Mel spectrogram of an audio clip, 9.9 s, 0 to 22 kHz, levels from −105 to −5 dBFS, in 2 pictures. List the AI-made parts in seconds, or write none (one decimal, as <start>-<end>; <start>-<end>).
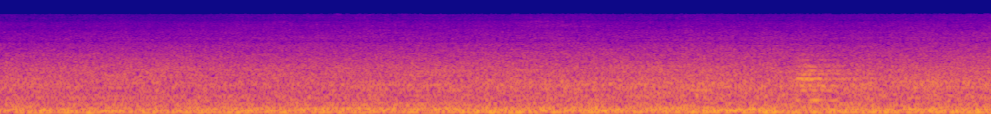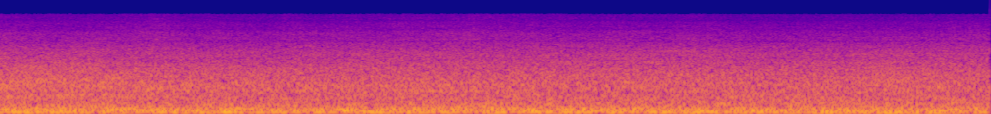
0.6-1.2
